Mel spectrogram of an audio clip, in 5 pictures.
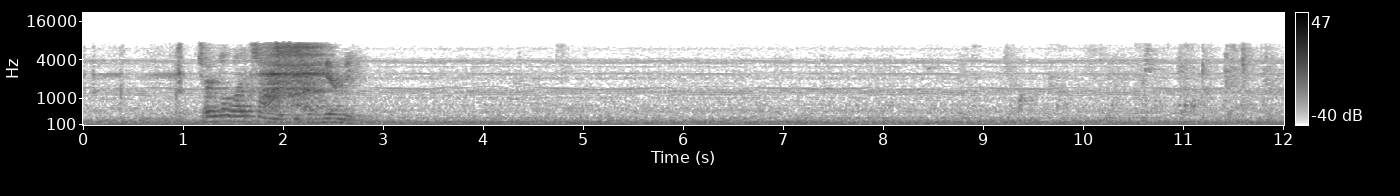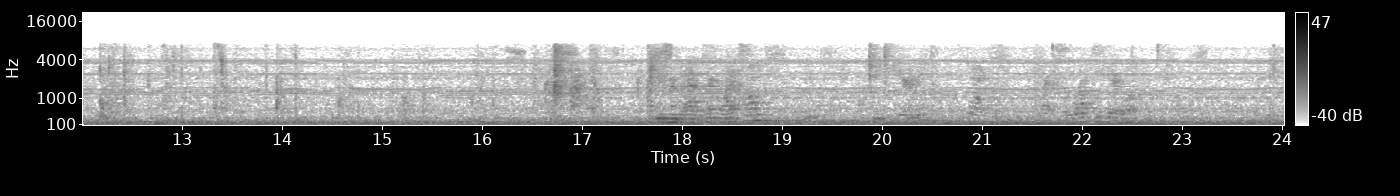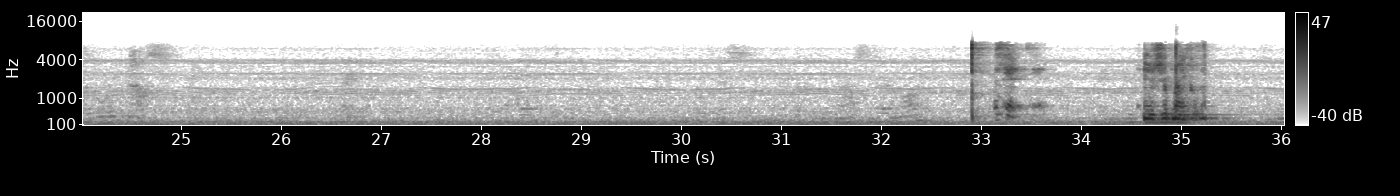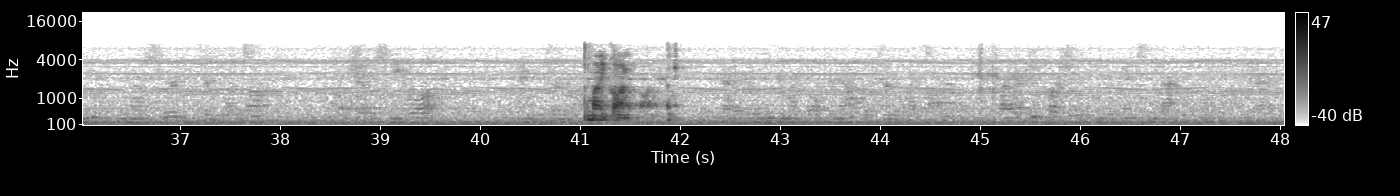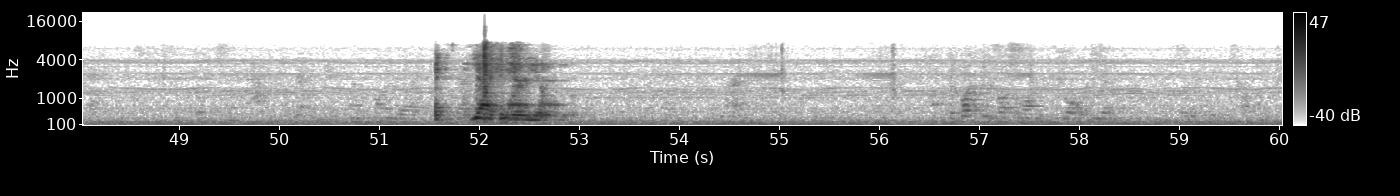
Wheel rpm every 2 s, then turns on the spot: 10, 10, 0, 0, 0, 0, 0, 0, 0, 0, 0, 0, 0, 0, 0, 0, 0, 0, 0, 0, 0, 0, 0, 0, 0, 0, 0, 0, 0, 0.
none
